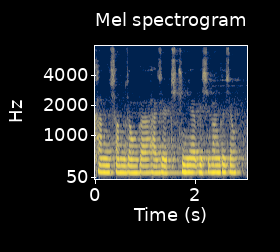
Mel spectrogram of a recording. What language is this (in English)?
Bodo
